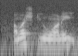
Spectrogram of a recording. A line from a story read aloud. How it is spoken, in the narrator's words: asked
